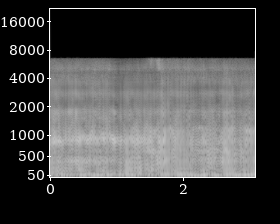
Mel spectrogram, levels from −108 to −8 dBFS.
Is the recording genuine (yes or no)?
no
